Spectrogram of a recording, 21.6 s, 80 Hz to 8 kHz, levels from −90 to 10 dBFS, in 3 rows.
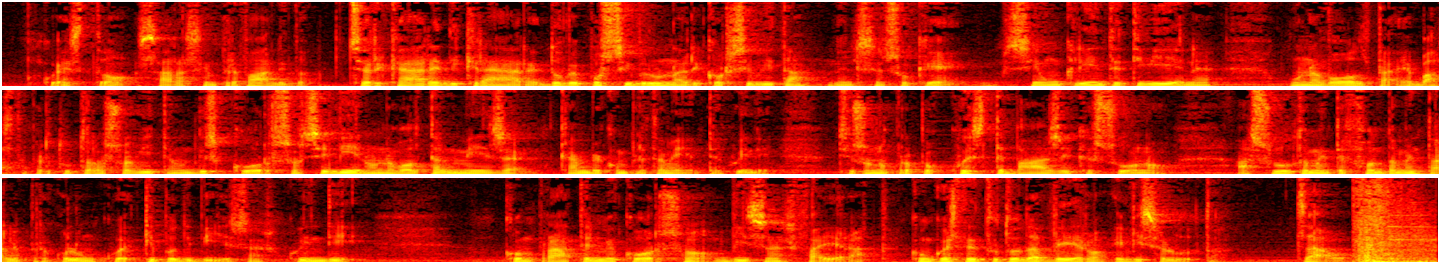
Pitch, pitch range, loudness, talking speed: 100 Hz, 95-110 Hz, -20 LUFS, 200 wpm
